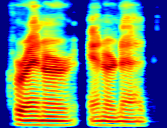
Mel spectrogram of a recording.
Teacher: T and N have the same point or place of articulation in the vocal tract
